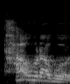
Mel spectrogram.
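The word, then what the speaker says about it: τ: 세율은 타우라고 읽고요.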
